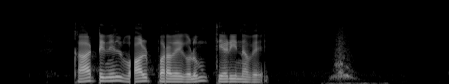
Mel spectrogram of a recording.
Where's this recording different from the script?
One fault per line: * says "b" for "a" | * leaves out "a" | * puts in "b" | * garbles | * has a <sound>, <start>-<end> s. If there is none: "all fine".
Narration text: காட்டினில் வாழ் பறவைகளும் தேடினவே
* has a dropout, 1.3-1.4 s
* has a whoosh, 3.2-3.9 s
